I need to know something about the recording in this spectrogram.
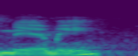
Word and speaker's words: NAMI: for the mentally ill so it's pronounced nami almost all of whom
